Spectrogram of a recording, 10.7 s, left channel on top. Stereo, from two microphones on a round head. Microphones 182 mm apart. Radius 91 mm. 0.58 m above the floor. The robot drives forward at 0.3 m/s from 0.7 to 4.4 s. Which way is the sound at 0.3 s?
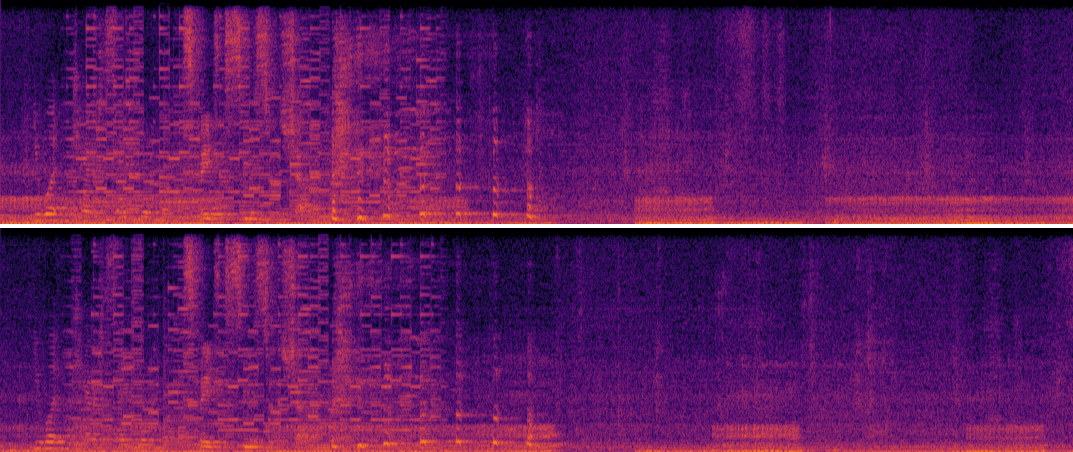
40° left (ahead or behind).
